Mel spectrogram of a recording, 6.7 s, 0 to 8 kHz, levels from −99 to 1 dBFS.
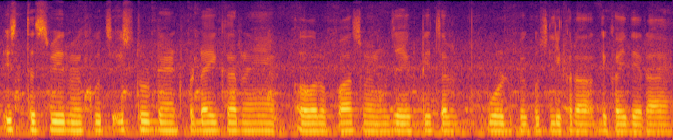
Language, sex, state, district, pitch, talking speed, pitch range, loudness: Hindi, male, Rajasthan, Bikaner, 130 Hz, 215 wpm, 125-130 Hz, -15 LUFS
